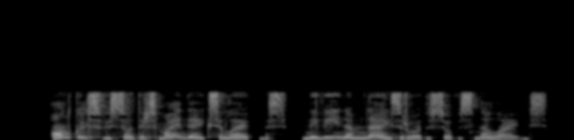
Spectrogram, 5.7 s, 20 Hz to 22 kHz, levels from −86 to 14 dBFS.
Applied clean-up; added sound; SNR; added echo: none; none; none; none.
